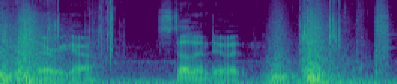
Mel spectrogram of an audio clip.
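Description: Weapon blows strike in a quick fight.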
